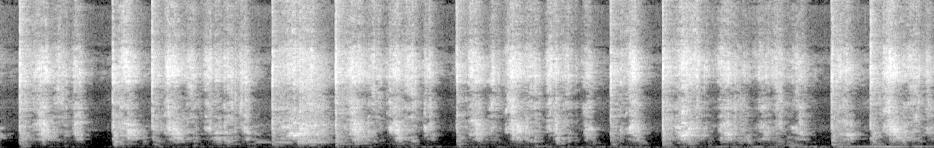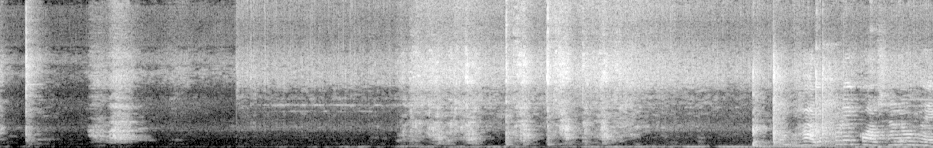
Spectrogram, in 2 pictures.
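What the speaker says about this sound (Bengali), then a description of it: "খুব ভালো করে মশলাটাকে কষিয়ে নিতে হবে।" A spoon scrapes and clatters against a pan as egg curry spice paste is stirred and fried, with loud, rapid metallic strokes that ease into a softer sizzle toward the end, and no talking.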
